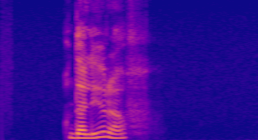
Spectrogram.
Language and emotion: Russian, neutral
